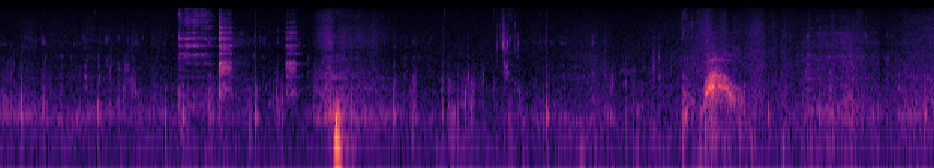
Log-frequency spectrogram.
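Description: A man chewing a mouthful of pasta, with light clinks of cutlery about two seconds in. A short low thump about three seconds in is the loudest sound, and a brief pitched sound comes near seven seconds.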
